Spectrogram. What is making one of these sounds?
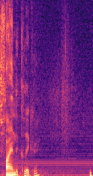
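A young man speaks briefly through a microphone.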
